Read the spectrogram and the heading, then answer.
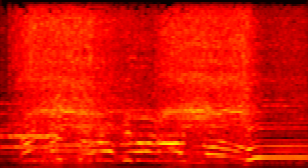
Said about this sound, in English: Police used chainsaws to break through barricades and pulled activists from the trees on cherry pickers.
